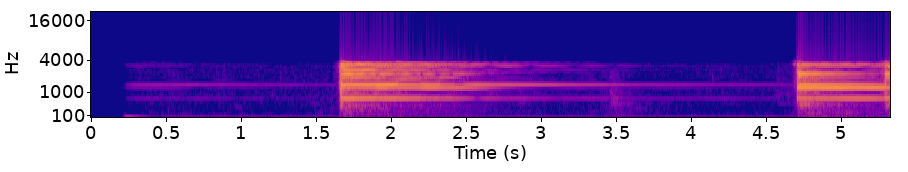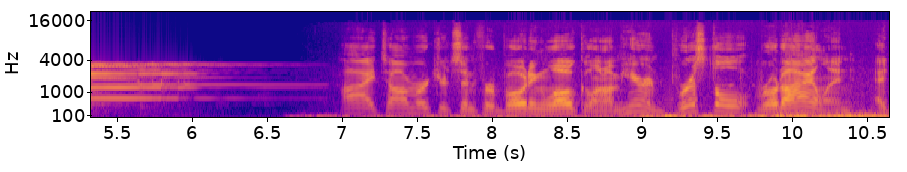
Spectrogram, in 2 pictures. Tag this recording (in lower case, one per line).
speech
